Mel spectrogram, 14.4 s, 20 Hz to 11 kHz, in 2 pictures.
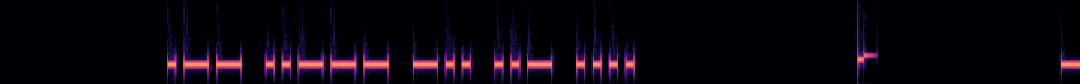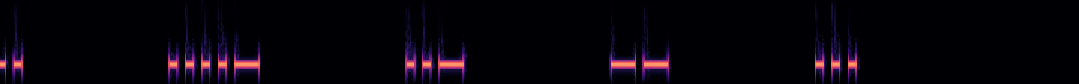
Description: Morse code, heard as a keyed tone, about 22 wpm, spaced as for 11 wpm, 700 Hz. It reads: W2DUH N4UMS
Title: USA Call Signs - 5 Characters - 6x Character Spacing - 22wpm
